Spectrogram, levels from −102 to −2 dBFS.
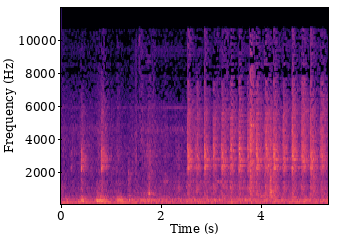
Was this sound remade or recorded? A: recorded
